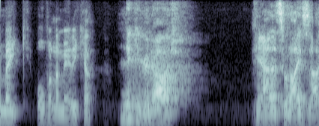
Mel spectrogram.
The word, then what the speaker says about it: Nicki Minaj: How do you pronounce that name, Mike, over in America? Nicki Minaj.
